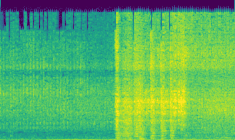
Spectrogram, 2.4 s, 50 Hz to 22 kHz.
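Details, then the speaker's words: 2009 Lincoln MKX that cranked but would not start, with no codes and engine speed and crank rotation reading 0 in live data; after the faulty crank sensor was addressed it cranks briefly, catches at once and settles into a steady, even idle. "माशाल्लाह बिल्कुल ready हो गया है। ये छोटा चीज की वजह से गाड़ी स्टार्ट नहीं हो रही।"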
